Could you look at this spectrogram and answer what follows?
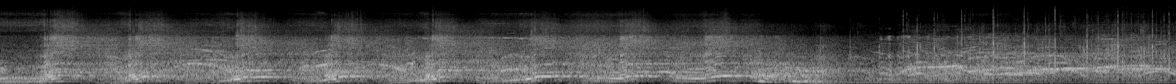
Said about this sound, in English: Pininfarina that blends design cues from Ferrari's 60s Le Mans racers and modern technology using an Enzo chassis and engine. The crowd was thrilled to finally see the new car in the flesh, and even more delighted to hear it run.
